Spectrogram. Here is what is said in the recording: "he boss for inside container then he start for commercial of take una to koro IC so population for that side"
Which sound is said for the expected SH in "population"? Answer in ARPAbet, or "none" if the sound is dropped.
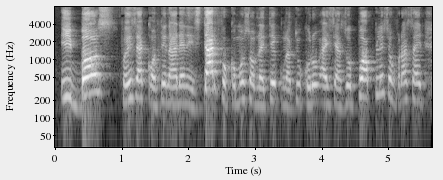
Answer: S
